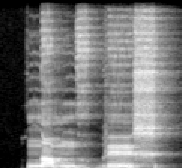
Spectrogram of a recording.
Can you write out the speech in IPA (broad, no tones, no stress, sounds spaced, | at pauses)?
n̪ ɑ m n̪ o̤ b ø x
